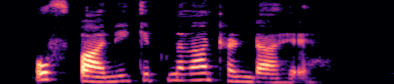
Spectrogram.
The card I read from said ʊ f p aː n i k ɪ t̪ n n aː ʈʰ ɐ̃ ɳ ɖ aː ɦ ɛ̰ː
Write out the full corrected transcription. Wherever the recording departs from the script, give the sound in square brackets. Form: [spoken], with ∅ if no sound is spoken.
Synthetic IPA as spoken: ʊ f p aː n i k ɪ t̪ n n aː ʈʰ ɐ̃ ɳ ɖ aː ɦ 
